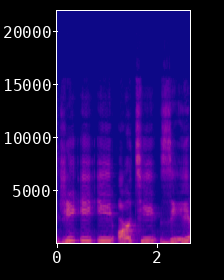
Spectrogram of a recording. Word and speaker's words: Geertz: It's either Geertz or Gertz. It's Geertz. I always mix it up.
